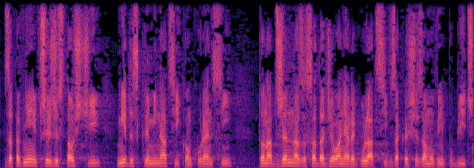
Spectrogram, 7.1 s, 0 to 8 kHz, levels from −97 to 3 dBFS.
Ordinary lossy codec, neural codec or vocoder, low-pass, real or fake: none; none; none; real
